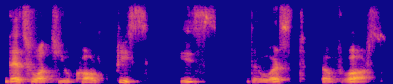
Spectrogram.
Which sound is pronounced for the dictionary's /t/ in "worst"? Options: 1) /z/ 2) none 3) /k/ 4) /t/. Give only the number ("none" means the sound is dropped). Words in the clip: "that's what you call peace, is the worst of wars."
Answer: 4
